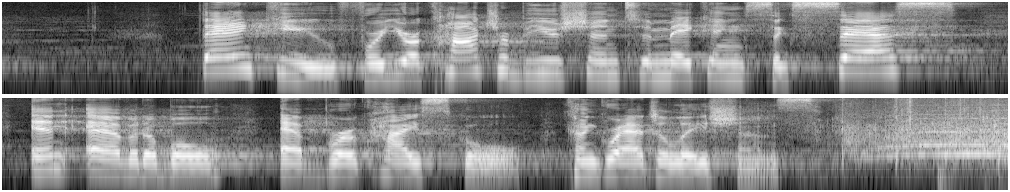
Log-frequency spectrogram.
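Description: A woman speaks with animation through a microphone and loudspeakers in a large hall.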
